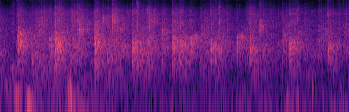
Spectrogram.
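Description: A crowd applauds steadily, many hands clapping in a dense, crackling wash of sound that stays fairly loud and even throughout, with a few sharper claps standing out.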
